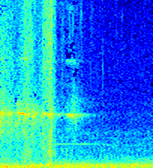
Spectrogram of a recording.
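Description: Steady low background rumble, with a faint thin high tone during the first second that then fades.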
